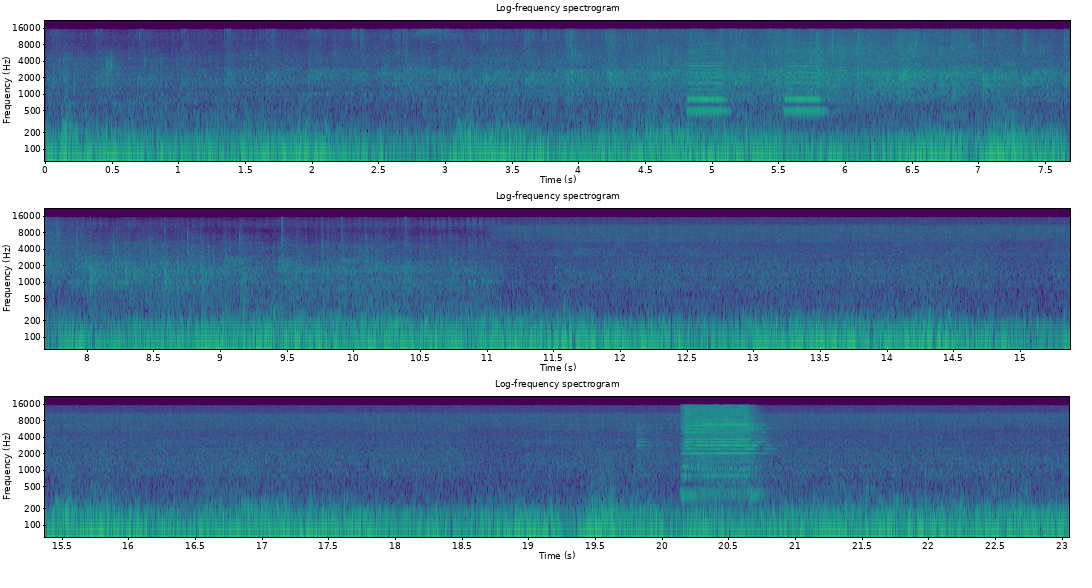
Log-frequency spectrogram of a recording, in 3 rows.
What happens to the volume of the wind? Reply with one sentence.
The volume of the wind stays about the same.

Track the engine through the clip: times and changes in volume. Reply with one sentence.
The engine can be heard from 0.0 to 23.0 s, at a steady volume.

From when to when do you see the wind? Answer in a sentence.
You can hear the wind from 0.0 to 23.0 s.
